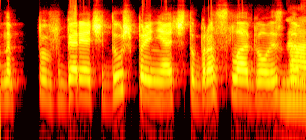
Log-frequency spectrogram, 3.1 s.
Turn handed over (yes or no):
yes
